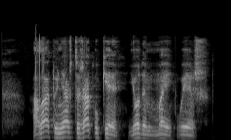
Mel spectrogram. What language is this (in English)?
Mari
